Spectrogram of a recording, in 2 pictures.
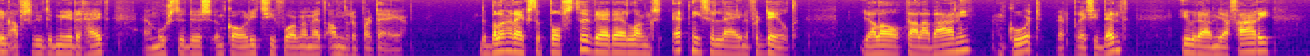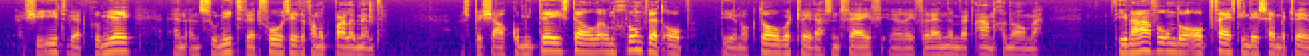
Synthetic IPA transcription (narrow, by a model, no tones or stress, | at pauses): enɑpsolytəmɪːɹdəɹɦɛjt | ɛnmustəndɵsənkoalitsivɔɹmənmɛtʰɑ̰ndəɾəpɑɹtɛjən | dəbəlɑŋrɛjkstəpɔstəʋɛɹdəlɑŋs | ɛtnisəlɛjnəvəɹdeːlˠt | jalɑlˠtalabaːni | ənkuɹtʋɛɹt̚prezidɛnt | ibraɦɪmjafaːɾi | ənʃyitʋɛɹtprəmjej | ʔɛnənsunitʋɛɹtfʊːɹzɪtəɹvɑnɦət̚pɑɹləmɛnt | ənspeʃaːlˠkɔmitejstɛlˠdəənχrɔntʋɛtɔp | d̥iɪnɔktowbəɹtʋeːjdœɥzəntfɛjfɪnətrefəɾɛndɵmʋɛɹtʰaːnχənowmə | hiːnaːvɔndəʔɔpfɛjftindesɛmbəɹtʋe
